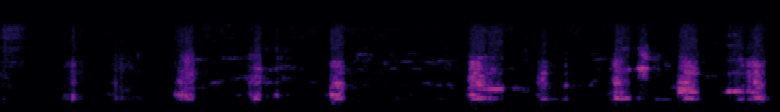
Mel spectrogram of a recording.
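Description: Dogs bark in the distance at a backyard, with repeated bursts that grow denser and louder toward the end, as if the pack is getting closer. No one speaks.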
